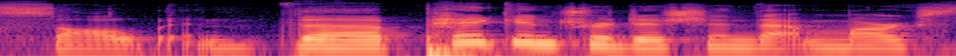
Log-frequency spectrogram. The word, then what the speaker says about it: Samhain: It wasn't until after watching the movie that I realized Sam is actually named after Samhain, spelled Samhain, but it's pronounced Samhain, the pagan tradition that marks the end of the harvest season and the beginning of the colder months.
